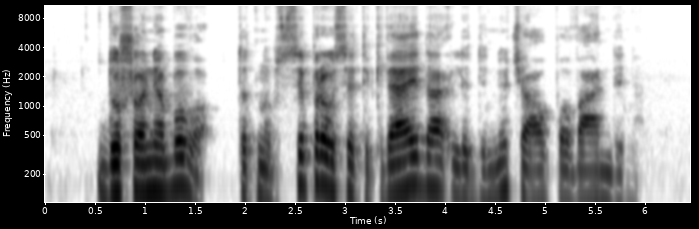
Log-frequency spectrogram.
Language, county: Lithuanian, Alytus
